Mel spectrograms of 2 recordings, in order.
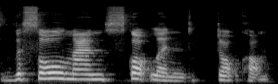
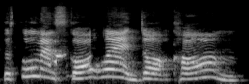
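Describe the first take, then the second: First: It is said in the speaker's ordinary accent. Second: It is said in a put-on Scottish accent.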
